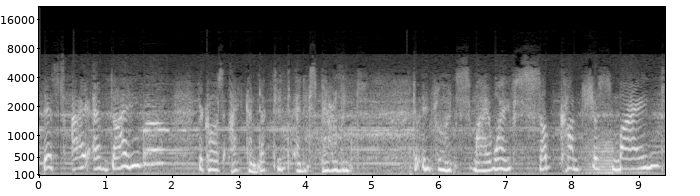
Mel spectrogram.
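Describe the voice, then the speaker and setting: An actor playing a dying retired professor in a 1970s radio drama, confessing in a halting, grave, intense way. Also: male voice, very high voice. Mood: grave, fading. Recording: dull vintage radio, music behind.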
